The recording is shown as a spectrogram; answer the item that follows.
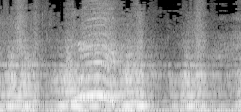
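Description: Organ holding sustained chords with drum hits, and about a second in a voice sliding up and back down in pitch over the music.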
